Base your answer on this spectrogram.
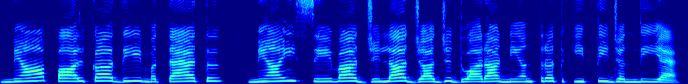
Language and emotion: Dogri, neutral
